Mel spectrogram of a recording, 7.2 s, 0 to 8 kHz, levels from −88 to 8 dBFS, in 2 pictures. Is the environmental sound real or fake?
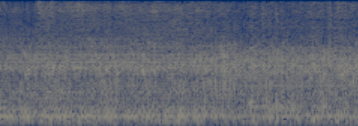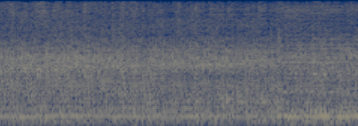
fake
